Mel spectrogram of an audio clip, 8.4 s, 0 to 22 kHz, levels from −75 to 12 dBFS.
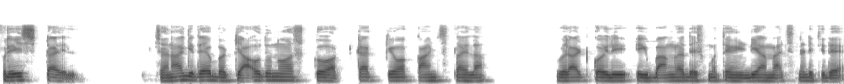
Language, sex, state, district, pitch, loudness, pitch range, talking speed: Kannada, male, Karnataka, Mysore, 115 Hz, -16 LUFS, 115-125 Hz, 120 wpm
